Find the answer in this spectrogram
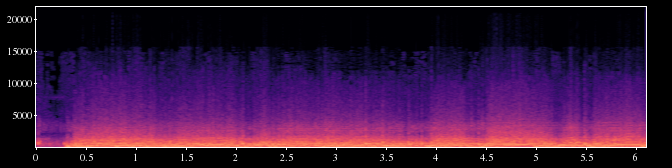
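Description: Orchestral film score with brass, loud and dense, starting a moment in.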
